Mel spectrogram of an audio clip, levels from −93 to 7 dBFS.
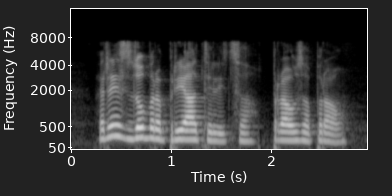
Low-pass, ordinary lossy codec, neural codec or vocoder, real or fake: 7.2 kHz; none; none; real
